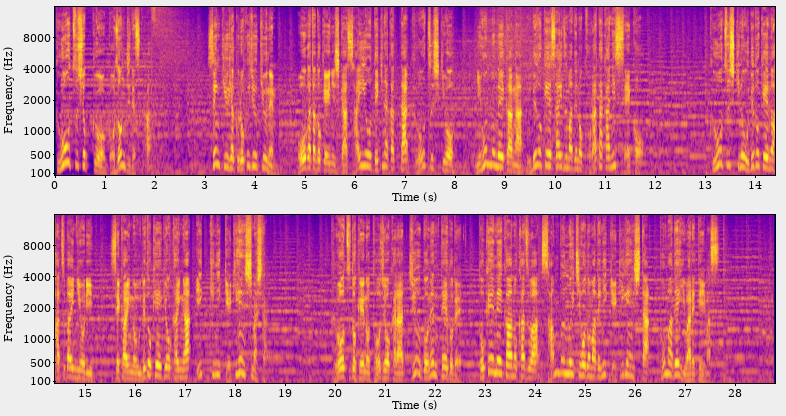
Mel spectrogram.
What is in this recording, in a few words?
Narration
